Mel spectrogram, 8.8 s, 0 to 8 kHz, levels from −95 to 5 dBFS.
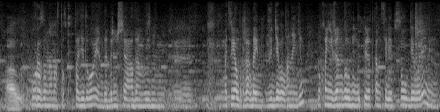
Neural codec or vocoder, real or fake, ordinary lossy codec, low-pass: codec, 16 kHz, 6 kbps, DAC; fake; none; none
